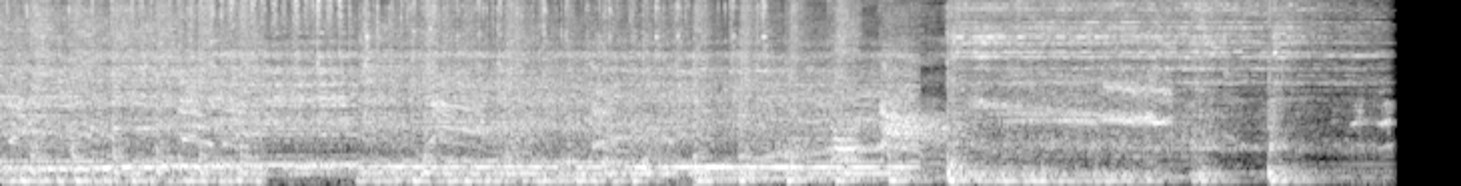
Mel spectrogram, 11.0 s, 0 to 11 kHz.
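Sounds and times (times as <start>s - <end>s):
electric guitar low notes: 0.0s - 9.8s
bass guitar: 0.0s - 10.5s.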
